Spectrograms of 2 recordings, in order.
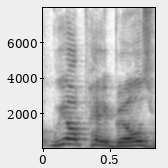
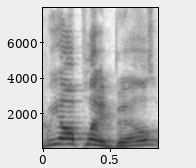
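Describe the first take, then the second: First: Said in the usual way. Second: "play" said with an L, as play bills; slip of the tongue. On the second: Real, not acted. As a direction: trip over "play", put an L in pay. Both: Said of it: "Play bills".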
